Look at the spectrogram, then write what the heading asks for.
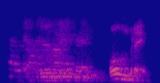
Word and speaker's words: hombre: Hombre. Very good. Yeah. No H, so or no sound for the H, so hombre. Hombre.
